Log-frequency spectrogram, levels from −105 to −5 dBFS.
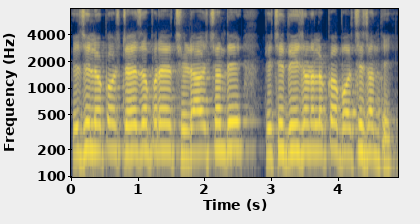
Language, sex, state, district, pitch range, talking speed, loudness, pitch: Odia, male, Odisha, Nuapada, 185-200 Hz, 135 wpm, -13 LUFS, 195 Hz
